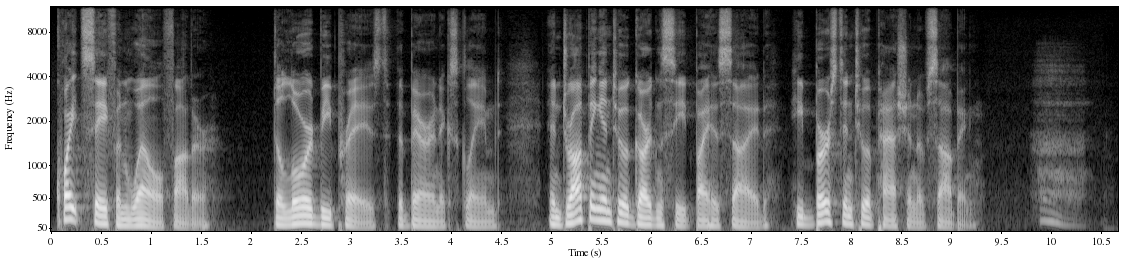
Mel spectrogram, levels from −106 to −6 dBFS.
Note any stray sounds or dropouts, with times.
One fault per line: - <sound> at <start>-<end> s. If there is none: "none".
- sigh at 9.8-10.4 s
